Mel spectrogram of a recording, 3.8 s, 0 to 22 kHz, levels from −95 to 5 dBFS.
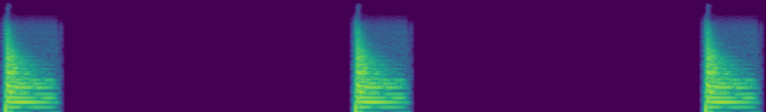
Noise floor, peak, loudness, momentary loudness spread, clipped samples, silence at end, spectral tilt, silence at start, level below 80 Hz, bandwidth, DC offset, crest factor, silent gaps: under -90 dBFS; 0 dBFS; -12 LUFS; 11 LU; under 0.1%; 0.05 s; -4 dB/octave; 0 s; -34 dBFS; 10.5 kHz; under 0.1%; 16 dB; 0.30-1.75 s, 2.05-3.50 s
